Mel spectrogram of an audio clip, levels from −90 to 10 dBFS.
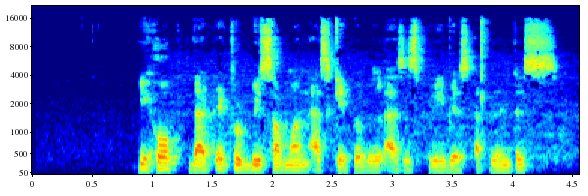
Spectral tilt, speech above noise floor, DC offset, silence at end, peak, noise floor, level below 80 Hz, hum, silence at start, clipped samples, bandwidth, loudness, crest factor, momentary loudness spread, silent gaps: -3 dB/octave; 50 dB; under 0.1%; 0.2 s; -2 dBFS; -69 dBFS; -60 dBFS; none; 0.9 s; under 0.1%; 16.5 kHz; -18 LUFS; 18 dB; 7 LU; none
